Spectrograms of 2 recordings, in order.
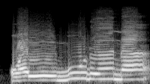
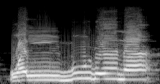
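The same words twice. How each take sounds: The two takes are said the same way.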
